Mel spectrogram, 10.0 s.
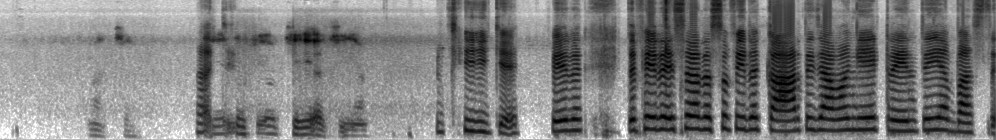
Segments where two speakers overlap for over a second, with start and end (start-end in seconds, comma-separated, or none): none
